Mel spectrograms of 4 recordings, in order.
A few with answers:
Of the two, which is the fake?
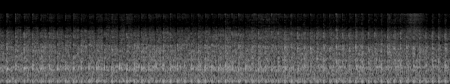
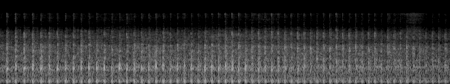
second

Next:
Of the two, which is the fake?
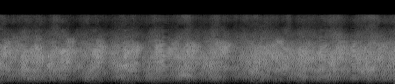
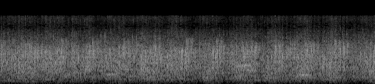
first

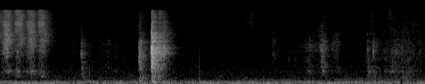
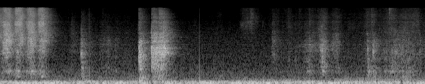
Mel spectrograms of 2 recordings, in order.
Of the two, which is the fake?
second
